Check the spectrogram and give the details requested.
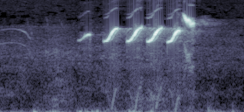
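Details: On a morning outing, a kept double-collared seedeater sings a quick phrase of about five bright, slurred whistles, each swooping up and down and ending on a higher note, over faint low rumbling.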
